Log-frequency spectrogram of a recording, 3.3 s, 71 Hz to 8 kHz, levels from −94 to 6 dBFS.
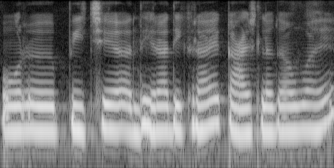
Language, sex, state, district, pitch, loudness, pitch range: Hindi, male, Bihar, Kishanganj, 205 Hz, -11 LUFS, 200-210 Hz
